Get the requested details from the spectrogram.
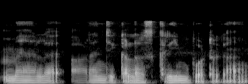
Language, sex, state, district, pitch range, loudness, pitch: Tamil, male, Tamil Nadu, Kanyakumari, 90-95 Hz, -21 LUFS, 90 Hz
